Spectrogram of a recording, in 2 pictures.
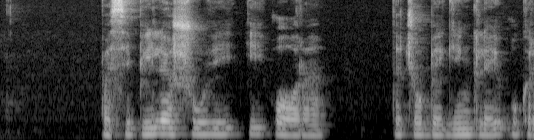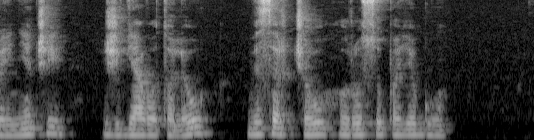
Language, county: Lithuanian, Vilnius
